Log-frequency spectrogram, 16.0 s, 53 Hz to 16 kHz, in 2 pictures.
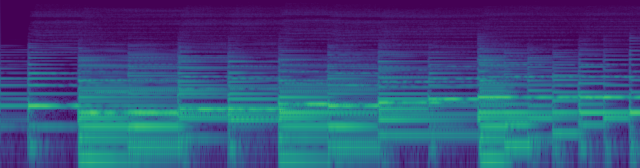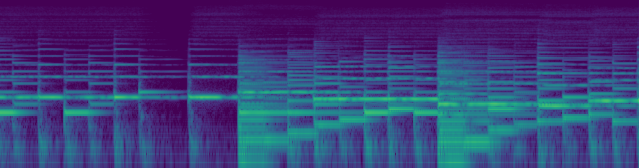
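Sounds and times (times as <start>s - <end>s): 
high F piano note: 0.4s - 15.9s.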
